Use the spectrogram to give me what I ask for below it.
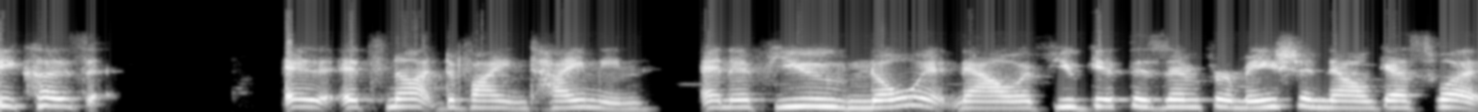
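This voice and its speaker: At a fairly slow pace, a woman speaks in a fairly high pitch with monotone, flat intonation. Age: 40s. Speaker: spiritual medium. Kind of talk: channeled spiritual reading.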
